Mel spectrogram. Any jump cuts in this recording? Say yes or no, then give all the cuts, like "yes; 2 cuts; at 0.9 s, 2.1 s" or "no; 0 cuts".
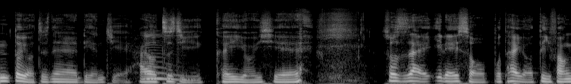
no; 0 cuts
